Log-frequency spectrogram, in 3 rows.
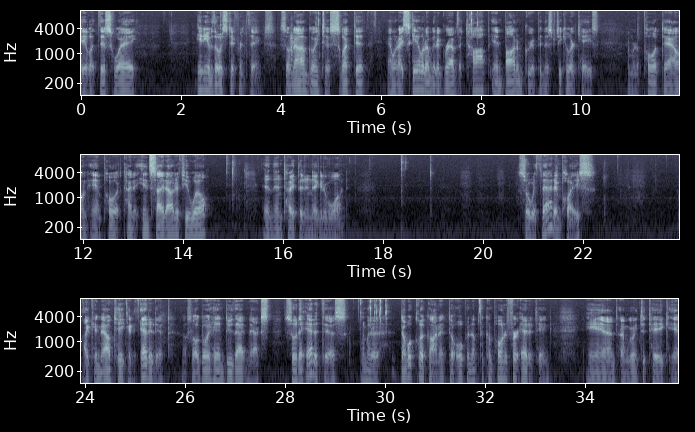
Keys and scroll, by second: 16.6 -, 17.3 1, 18.3 Return, 27.9 space, 35.3 e.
